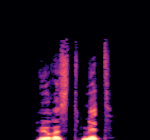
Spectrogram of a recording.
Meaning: second-person singular subjunctive I of mithören
- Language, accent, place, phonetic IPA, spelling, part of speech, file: German, Germany, Berlin, [ˌhøːʁəst ˈmɪt], hörest mit, verb, De-hörest mit.ogg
